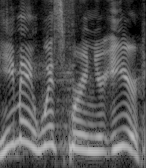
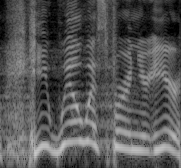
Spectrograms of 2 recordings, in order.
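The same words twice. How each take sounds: First: MAY leaned on, high-pitched and quick; emphasis landing on "may"; stress on MAY. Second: WILL punched in a high-pitched line; emphasis landing on "will"; stress on WILL. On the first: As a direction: punch the word may in a rapid, high line. Possibility set against certainty. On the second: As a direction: hit the word will as a certainty. Certainty replaces the repeated may. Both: Real, not acted.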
